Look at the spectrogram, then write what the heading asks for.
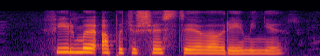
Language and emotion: Russian, neutral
